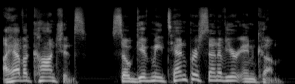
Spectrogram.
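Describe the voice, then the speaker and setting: A man voicing a rude bald male hunter who shouts his demands. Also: medium pitch, big pitch swings, a little fast, no room sound, studio quality, soft background music, pitched above the performer's own voice. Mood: angry shouting.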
